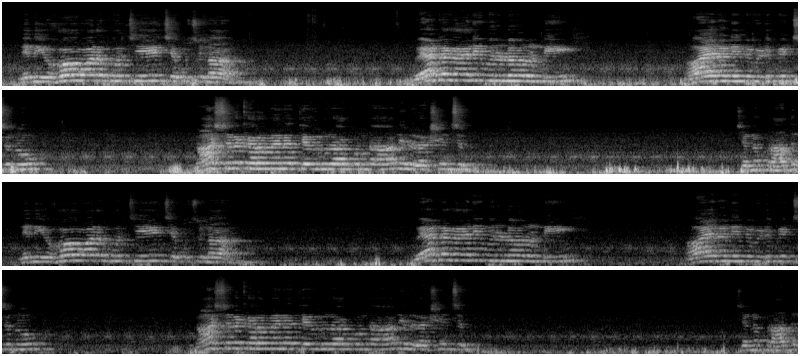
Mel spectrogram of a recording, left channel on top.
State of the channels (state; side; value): quieter; right; 8.3 dB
